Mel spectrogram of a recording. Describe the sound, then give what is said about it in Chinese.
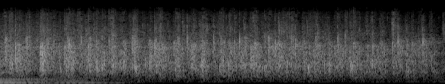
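A crowd applauds steadily to give glory to the Lord, a dense wash of many hands clapping at an even level throughout, with a low hum fading out in the first second and a half. “拍手把荣耀归给主，好不好？”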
